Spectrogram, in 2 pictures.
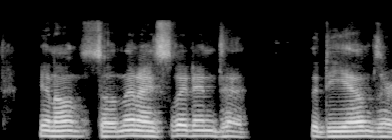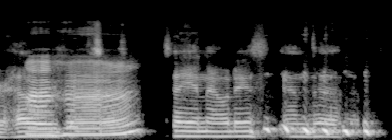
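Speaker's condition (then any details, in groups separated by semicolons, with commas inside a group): Cerebral palsy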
